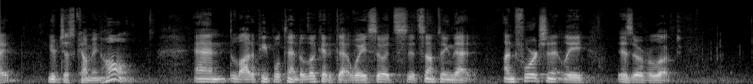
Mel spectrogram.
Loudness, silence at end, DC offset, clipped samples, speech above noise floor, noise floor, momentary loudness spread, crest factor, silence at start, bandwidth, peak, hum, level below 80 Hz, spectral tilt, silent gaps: -20 LUFS; 0.3 s; under 0.1%; under 0.1%; 26 dB; -45 dBFS; 7 LU; 18 dB; 0 s; 15.5 kHz; -2 dBFS; none; -56 dBFS; -5.5 dB/octave; none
